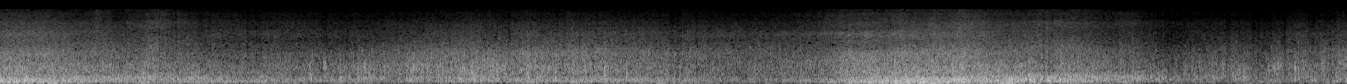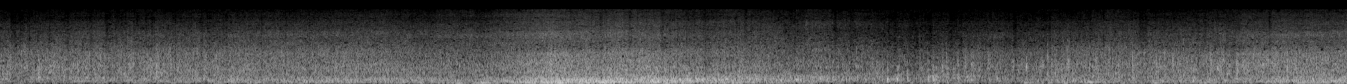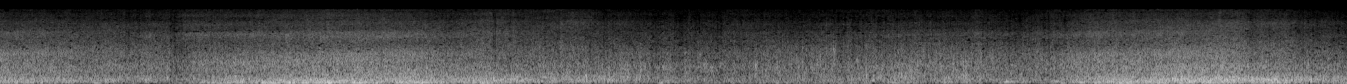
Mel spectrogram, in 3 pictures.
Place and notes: waves crashing off Portland Bill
